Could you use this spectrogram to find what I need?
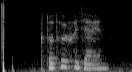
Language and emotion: Russian, neutral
